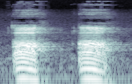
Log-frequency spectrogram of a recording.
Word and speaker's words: a: So A, it's not the letter A, it's ah. So that's how we pronounce it. That's even when we say the alphabet, the letter A is not A, it's the letter ah, right?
